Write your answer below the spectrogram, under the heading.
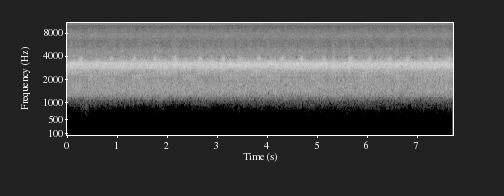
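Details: Night chorus of frogs echoing across a moonlit, still unplanted rice field in rural countryside; countless far-off voices blend into an even, high rattling drone that keeps a fast pulsing rhythm from start to end.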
